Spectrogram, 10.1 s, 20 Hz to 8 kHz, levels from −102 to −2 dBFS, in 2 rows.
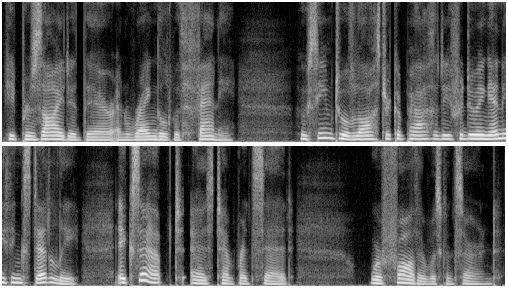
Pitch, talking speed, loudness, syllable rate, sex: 190 Hz, 155 wpm, -18 LUFS, 5.7 syllables/s, female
